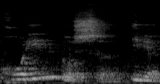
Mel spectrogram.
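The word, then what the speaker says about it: Κόρινθος: 본문과 연결을 해보도록 하겠습니다 고린도라고 하는 단어는 헬라어신 발음으로는 홀인 도시입니다 호린 도스이며 뜻은이 고린도는 아젠이라고 하는 곳에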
